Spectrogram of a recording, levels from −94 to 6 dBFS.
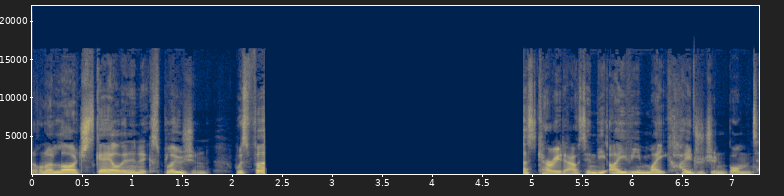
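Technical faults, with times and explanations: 2.32 to 4.91 s, rebuffering stall: the speech stops dead and the playback goes silent for about 2.6 s, then picks up at exactly the point where it broke off. The player had drained its store of downloaded audio and had nothing left to play, so it waited until fresh data arrived before continuing. No part of the speech is skipped or repeated; the gap simply inserts 2.6 s of dead air and pushes everything after it later.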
